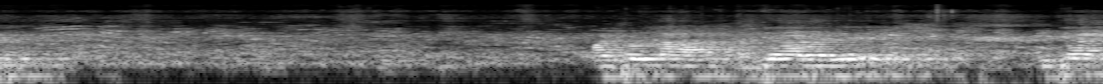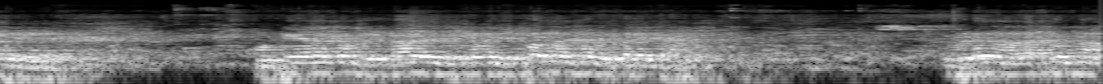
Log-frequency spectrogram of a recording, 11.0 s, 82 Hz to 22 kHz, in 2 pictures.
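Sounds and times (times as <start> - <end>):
man speaking into a microphone: 0.0 - 0.4, 3.0 - 6.2, 6.8 - 9.5, 10.2 - 11.0
audience chatter: 0.0 - 11.0.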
